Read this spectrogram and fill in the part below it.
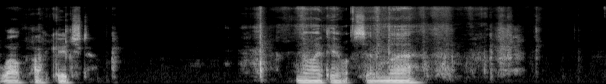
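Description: A cardboard sleeve slides off a box.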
